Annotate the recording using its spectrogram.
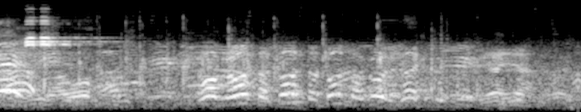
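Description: Men's voices calling and shouting across a football pitch, with a short, high referee's whistle blast just after the start.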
